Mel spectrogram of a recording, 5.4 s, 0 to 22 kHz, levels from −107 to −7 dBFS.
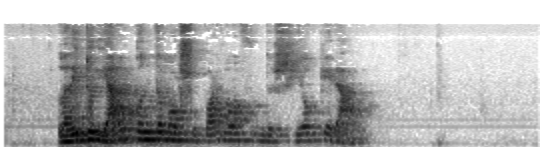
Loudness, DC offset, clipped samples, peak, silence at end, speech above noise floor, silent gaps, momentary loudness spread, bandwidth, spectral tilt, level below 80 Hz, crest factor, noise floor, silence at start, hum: -16 LUFS; under 0.1%; under 0.1%; 0 dBFS; 1.8 s; 55 dB; none; 15 LU; 11.5 kHz; -5.5 dB/octave; -56 dBFS; 18 dB; -70 dBFS; 0.55 s; none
